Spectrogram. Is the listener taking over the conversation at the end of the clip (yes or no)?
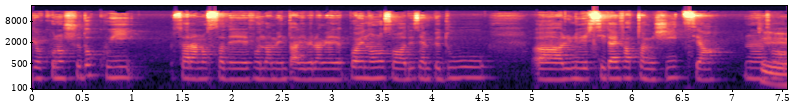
yes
